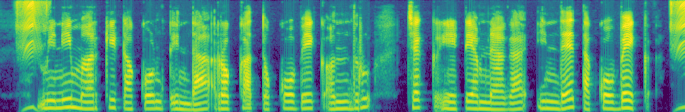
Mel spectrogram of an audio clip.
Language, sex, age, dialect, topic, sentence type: Kannada, female, 41-45, Northeastern, banking, statement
